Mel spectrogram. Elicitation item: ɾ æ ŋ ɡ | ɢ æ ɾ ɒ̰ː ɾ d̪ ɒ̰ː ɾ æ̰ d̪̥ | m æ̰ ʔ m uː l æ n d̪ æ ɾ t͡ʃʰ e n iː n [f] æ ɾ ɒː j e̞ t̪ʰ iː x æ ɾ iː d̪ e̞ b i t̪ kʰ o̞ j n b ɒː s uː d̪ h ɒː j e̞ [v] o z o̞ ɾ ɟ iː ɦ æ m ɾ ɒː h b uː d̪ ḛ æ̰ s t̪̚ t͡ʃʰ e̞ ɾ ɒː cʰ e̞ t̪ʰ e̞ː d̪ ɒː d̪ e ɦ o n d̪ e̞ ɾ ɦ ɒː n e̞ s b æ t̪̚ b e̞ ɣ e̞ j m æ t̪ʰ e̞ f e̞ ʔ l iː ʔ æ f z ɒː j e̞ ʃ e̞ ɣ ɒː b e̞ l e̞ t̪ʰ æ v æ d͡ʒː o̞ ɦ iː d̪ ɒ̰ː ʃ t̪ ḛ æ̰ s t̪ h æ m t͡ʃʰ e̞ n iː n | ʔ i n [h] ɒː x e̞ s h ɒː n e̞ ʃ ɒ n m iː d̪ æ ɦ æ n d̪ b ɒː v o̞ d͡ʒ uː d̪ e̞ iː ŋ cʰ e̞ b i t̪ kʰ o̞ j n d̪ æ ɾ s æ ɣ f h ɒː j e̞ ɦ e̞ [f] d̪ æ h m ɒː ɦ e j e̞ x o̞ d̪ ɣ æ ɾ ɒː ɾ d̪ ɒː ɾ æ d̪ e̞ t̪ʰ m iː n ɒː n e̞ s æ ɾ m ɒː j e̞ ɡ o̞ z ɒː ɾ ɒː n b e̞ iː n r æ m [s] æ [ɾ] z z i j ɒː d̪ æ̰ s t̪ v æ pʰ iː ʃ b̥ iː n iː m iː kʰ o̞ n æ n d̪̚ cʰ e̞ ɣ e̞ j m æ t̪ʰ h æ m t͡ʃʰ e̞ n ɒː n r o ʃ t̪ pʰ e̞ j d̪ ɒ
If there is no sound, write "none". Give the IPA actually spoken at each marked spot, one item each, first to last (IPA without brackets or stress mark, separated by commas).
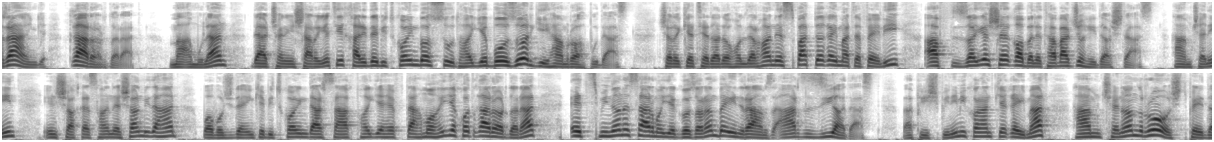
ʃ, b, ʃ, f, z, ɾ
